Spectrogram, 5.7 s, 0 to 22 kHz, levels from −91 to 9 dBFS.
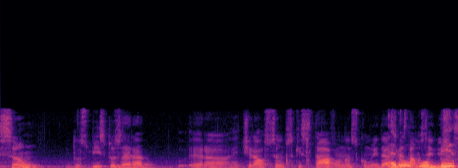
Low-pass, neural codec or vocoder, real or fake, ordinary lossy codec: none; none; real; none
